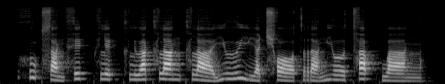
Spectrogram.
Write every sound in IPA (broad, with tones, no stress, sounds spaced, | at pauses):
h u˥˩ ʔ s a˨˩ ŋ h e˦˥ k̚ pʰ l e˦˥ ʔ kʰ l ɯ˦˥ a̯ kʰ l a˧ ŋ kʰ l aː˨˩ j ɯː˦˥ j i˨˩ a̯ t͡ɕʰ ɔː˨˩ t r a˩˦ ŋ j ɤː˧ tʰ a˦˥ p̚ k w a˧ ŋ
